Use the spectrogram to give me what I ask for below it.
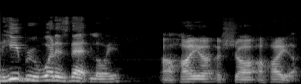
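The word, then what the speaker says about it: אהיה: It's right in your face where it says Ahia, Ashar, Ahia, which the Jewish people mispronounce Iye, Ashar, Iye.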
